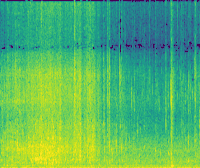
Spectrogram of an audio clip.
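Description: River water rushing steadily, with a few small splashes.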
